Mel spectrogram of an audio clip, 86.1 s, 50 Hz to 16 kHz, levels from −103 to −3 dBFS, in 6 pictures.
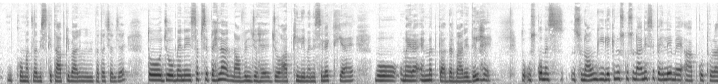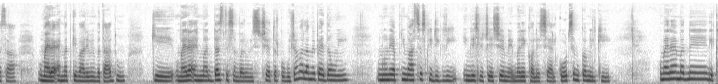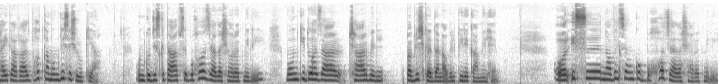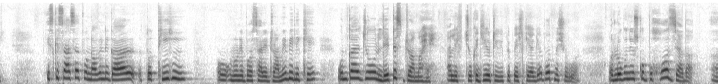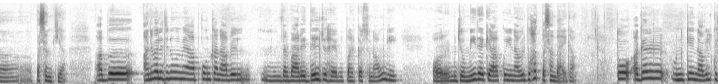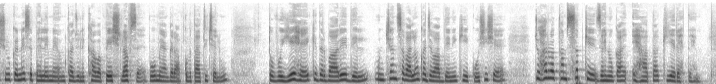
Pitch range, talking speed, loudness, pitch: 195-250 Hz, 185 wpm, -33 LUFS, 215 Hz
